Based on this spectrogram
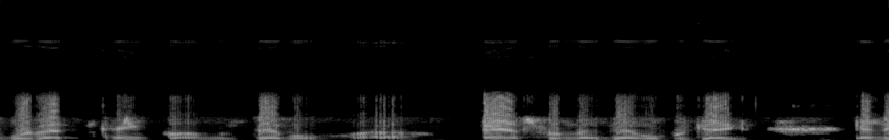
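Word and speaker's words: Devil Anse: which was also known as Devil Ants. Am I saying that right? – That's correct. Devil Ants.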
